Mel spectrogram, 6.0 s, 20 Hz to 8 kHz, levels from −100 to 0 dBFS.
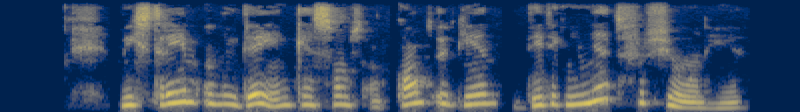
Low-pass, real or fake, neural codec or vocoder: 7.2 kHz; real; none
